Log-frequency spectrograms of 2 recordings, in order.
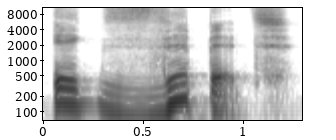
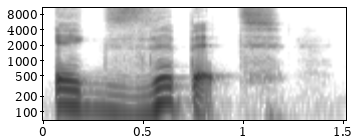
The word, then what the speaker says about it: exhibit: 一起来看一下它的拼法，e x h i b i t，念成 exhibit。首先是 e x 的念法，它会把那个 x 的音呢拆解成为 g z，就是 g 跟 z 的音，所以 e x 会念成一个 z。然后重音在第二音节的 i 上面，h 不发声，所以它要念成 exhibit。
